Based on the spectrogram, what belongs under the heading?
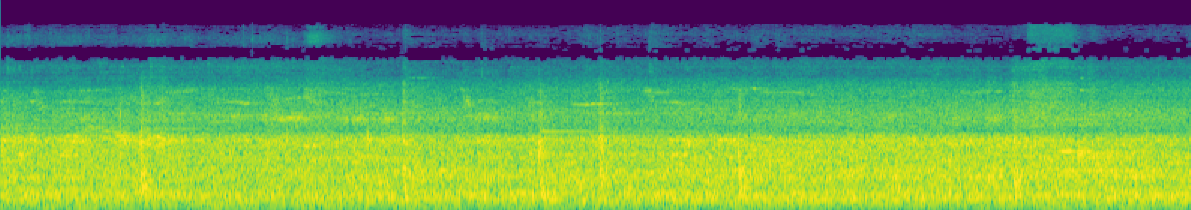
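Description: Train rolling past close by: a steady rolling rumble of wheels on rail, with occasional light clicks over the rail joints.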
